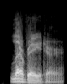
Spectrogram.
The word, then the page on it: levator: American English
